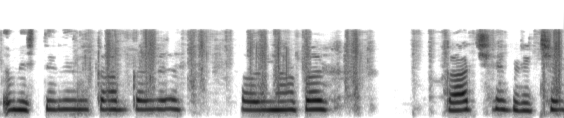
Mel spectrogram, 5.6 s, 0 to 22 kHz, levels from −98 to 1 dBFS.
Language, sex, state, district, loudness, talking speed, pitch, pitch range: Hindi, female, Bihar, Jamui, -17 LUFS, 150 wpm, 295 Hz, 285-305 Hz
